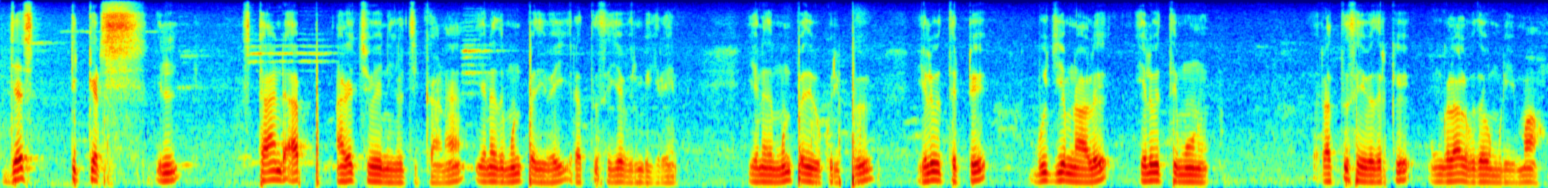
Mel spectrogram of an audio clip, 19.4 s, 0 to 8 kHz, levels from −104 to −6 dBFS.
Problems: constant background noise, background conversations at intervals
